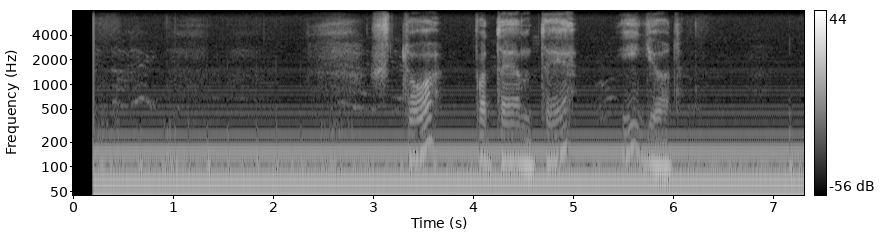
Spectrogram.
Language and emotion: Russian, neutral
